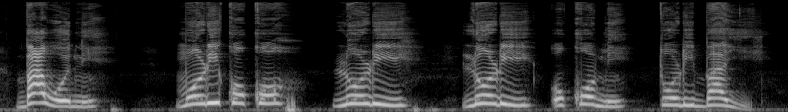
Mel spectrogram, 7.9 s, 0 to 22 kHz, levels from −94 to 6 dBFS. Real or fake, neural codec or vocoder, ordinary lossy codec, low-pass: real; none; none; none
